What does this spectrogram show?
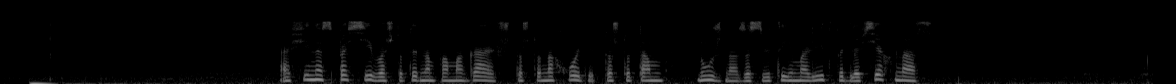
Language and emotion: Russian, neutral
